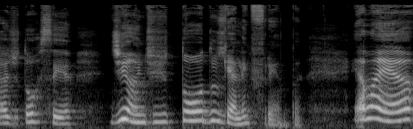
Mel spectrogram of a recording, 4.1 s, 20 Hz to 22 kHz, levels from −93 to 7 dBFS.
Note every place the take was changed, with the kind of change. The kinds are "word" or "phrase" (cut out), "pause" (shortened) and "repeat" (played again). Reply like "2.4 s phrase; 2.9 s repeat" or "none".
2.2 s phrase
